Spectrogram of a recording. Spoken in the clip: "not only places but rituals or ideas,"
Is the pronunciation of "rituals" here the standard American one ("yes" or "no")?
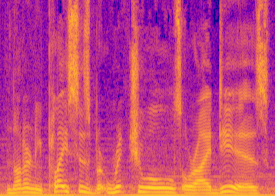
yes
